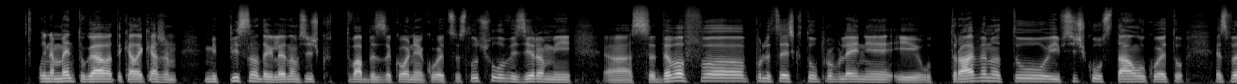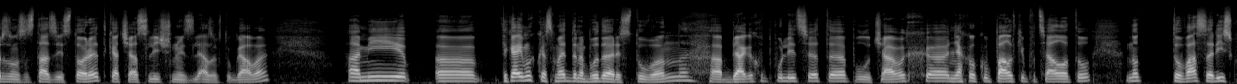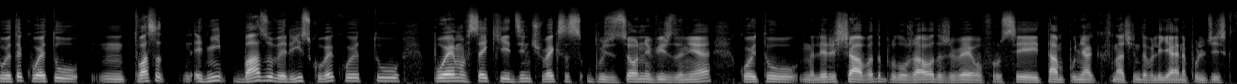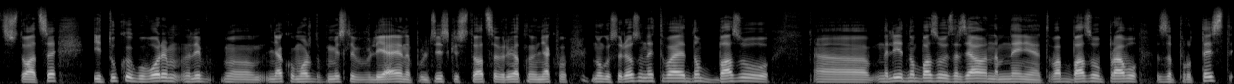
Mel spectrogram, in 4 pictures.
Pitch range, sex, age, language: 120-150 Hz, male, 20-39, Bulgarian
